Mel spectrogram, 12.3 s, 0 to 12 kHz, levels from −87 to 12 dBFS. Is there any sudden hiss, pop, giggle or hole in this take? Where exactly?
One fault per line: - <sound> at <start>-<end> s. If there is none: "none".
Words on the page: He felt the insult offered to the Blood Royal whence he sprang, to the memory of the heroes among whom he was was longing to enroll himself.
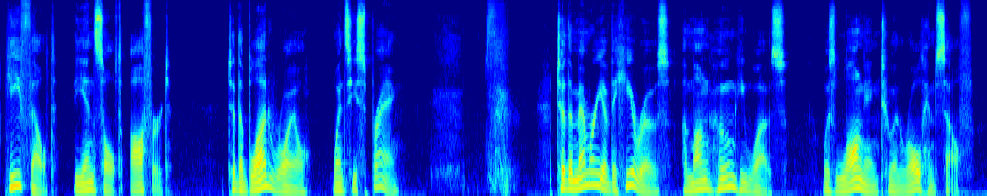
- sneeze at 5.4-6.5 s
